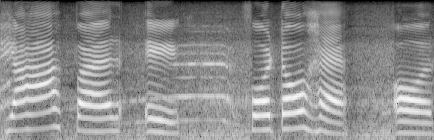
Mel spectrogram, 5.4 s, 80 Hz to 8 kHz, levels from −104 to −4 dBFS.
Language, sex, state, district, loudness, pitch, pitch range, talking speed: Hindi, female, Chandigarh, Chandigarh, -12 LUFS, 275 Hz, 235-310 Hz, 65 wpm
